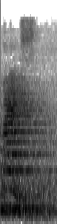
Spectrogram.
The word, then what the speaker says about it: knife: Okay, इसमें भी KNIFE यानी नाइफ नहीं होगा, क्या होगा, नाइफ। K को हम नहीं बोल रहे, सिर्फ क्या बोल रहे हैं, नाइफ।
